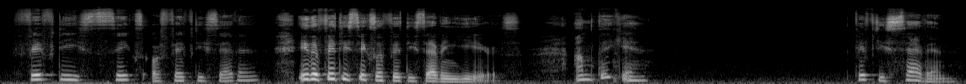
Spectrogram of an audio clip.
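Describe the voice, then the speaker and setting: A hoarse woman vlogger chatting casually to her viewers, rambling and correcting herself as she goes. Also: fairly low pitch. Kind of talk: casual chat to camera.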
